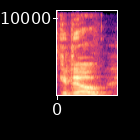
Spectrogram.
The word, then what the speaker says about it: Godot: It's usually pronounced Godot. Godot is an interesting video game engine, and it's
